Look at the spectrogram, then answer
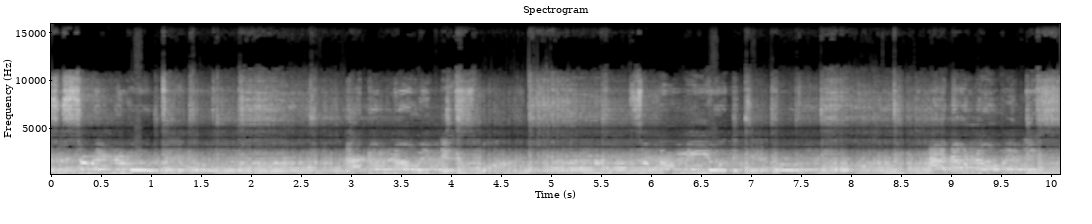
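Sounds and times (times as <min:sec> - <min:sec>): drums beating: 0:00.0 - 0:10.0
live band music: 0:00.0 - 0:10.0.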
